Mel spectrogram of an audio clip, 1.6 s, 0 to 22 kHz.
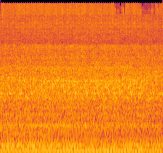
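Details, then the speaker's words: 2006 Mazda Miata with six-speed and 101,000 miles, cold start after sitting a while, under-hood: smooth, even idle with a steady low drone and no misses, knocks or ticks; normal healthy idle. "the motor runs super smooth, so I'm very happy with that."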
